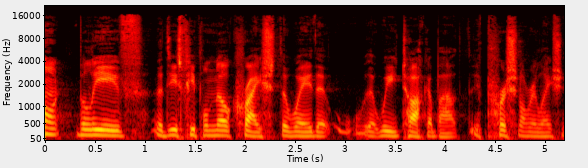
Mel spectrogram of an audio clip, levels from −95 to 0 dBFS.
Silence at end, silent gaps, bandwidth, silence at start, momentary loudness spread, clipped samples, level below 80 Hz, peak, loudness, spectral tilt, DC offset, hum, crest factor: 0 s; none; 16.5 kHz; 0 s; 12 LU; under 0.1%; -68 dBFS; -16 dBFS; -37 LUFS; -4.5 dB/octave; under 0.1%; none; 20 dB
